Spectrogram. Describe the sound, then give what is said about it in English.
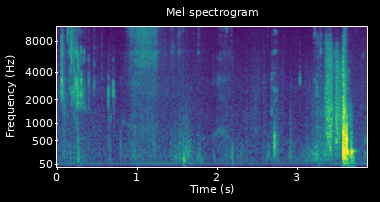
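Faint chewing and biting on an edible, with a few soft, scattered crunchy bursts separated by near silence and one louder crunch near the end. “Let's eat this edible.”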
